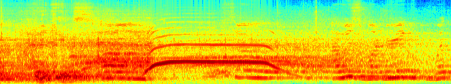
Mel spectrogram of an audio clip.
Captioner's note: crowd cheers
